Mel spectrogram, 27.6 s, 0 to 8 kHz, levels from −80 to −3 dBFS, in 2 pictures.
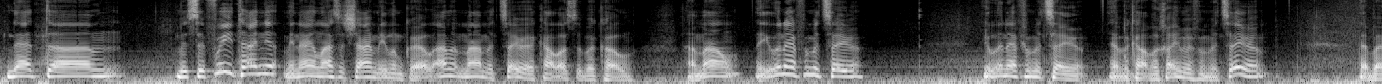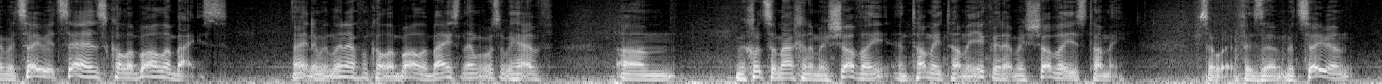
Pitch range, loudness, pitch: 105-170 Hz, -16 LUFS, 125 Hz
